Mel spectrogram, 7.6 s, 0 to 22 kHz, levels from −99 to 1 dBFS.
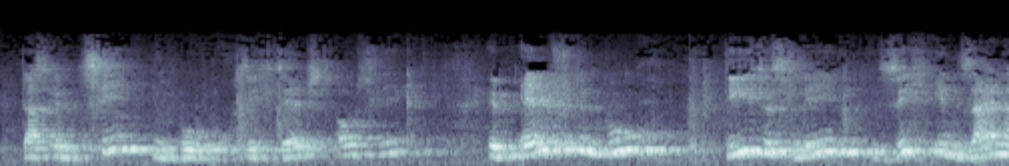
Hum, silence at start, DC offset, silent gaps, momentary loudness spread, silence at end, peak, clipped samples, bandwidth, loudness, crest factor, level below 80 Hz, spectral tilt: none; 0.15 s; under 0.1%; none; 10 LU; 0 s; -4 dBFS; under 0.1%; 8.6 kHz; -18 LUFS; 14 dB; -50 dBFS; -6.5 dB/octave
